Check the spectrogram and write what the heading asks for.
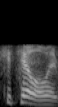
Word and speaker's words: Cotillo: Oh, Chris Cotillo. It rhymes with pillow.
